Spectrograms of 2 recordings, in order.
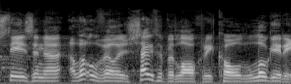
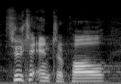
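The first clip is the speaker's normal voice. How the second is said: usual speaking voice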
